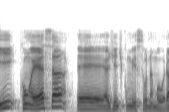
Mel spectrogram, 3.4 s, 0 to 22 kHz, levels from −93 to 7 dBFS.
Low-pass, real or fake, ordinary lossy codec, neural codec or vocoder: 7.2 kHz; real; none; none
